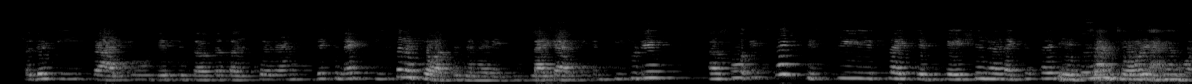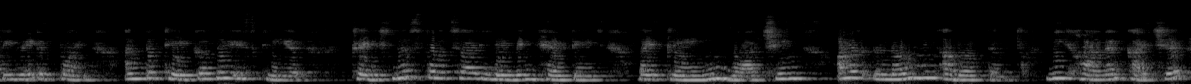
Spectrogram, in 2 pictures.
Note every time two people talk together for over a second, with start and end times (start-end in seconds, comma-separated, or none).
10.8-12.2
